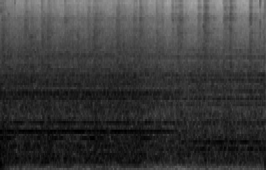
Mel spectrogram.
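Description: Krone BiG Pack HDP II large square baler's driveline running: a steady mechanical whirr with faint, even whine tones, easing off slightly toward the end.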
